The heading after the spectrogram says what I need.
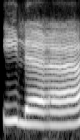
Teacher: We have to stretch it equal to one alif.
